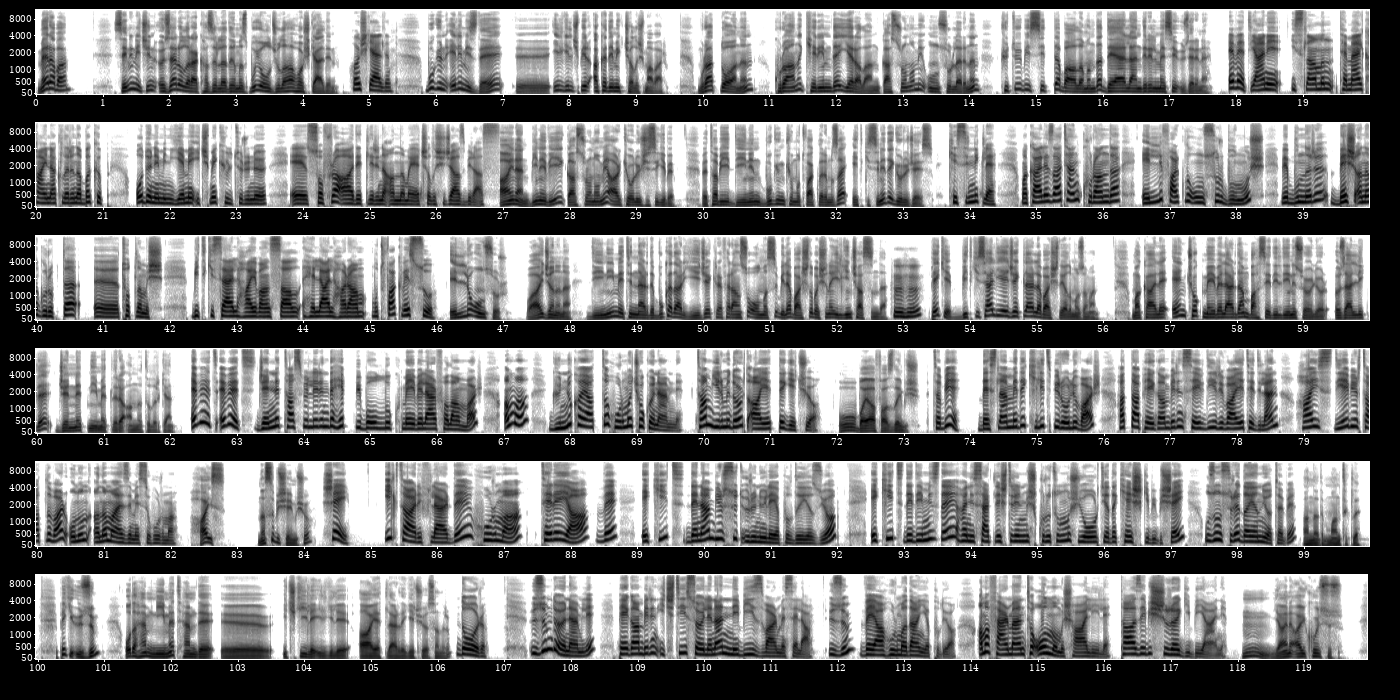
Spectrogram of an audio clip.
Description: Gastronomi unsurları, Söyleşi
